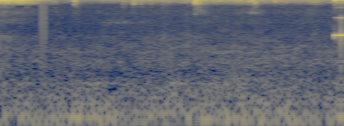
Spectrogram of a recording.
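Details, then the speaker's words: Multimeter continuity check on top-mount refrigerator compressor inverter harness white wire during no-start diagnosis: near silence, then steady high-pitched continuous beep; continuity beep, circuit good, white wire good. "Oh, what's that noise? Alright, so we know that our red wire is good."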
